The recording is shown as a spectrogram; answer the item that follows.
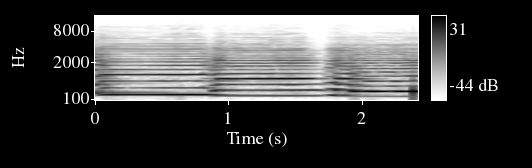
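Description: Solo fiddle playing a slow phrase of long, smoothly bowed notes, stepping down about a second in. Near the end a quick flick of short grace notes, a double cut, leads into a higher held note.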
